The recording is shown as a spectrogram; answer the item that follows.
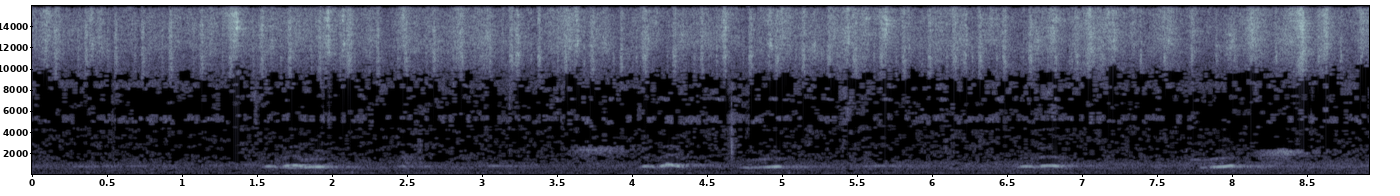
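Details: A Ryukyu scops owl at night under the harvest moon gives short, hoarse, inflected hoots, one every second or two, over a steady high hiss of night insects.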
